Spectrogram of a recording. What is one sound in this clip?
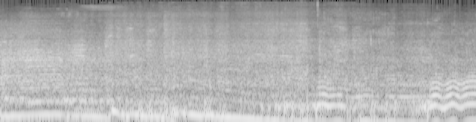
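A rally car engine roars loudly as the car speeds past close by.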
